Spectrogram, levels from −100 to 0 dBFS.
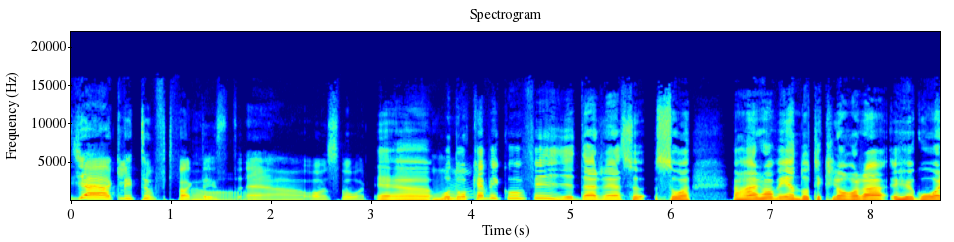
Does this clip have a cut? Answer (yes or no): yes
